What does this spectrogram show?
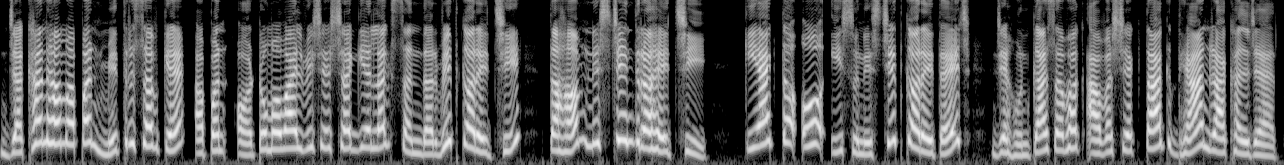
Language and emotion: Maithili, happy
